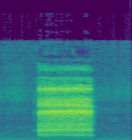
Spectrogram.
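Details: Grumpy pet cockatoo at bedtime on a Friday night gives a single loud, harsh, flat screech lasting under a second, with quiet room background before and after.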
